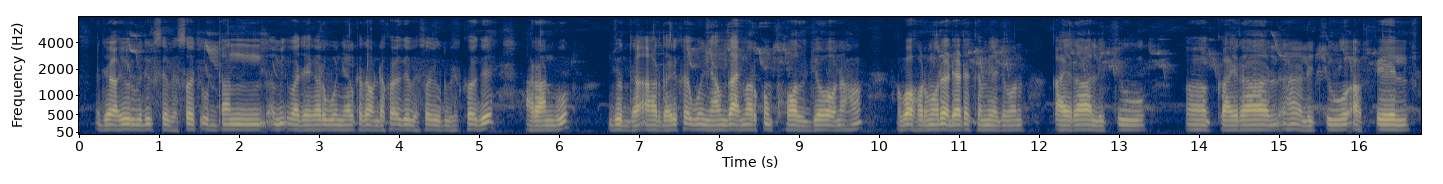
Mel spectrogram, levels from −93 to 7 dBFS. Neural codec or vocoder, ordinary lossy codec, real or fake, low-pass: none; none; real; none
